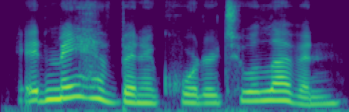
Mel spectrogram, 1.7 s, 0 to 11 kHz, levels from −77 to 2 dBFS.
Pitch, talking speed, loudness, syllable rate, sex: 225 Hz, 275 wpm, -17 LUFS, 7.0 syllables/s, female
